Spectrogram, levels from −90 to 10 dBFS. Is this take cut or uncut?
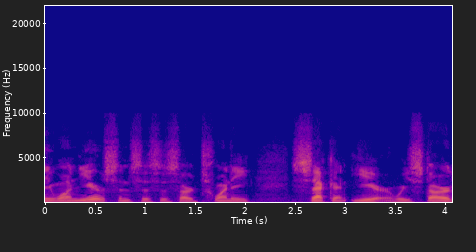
uncut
